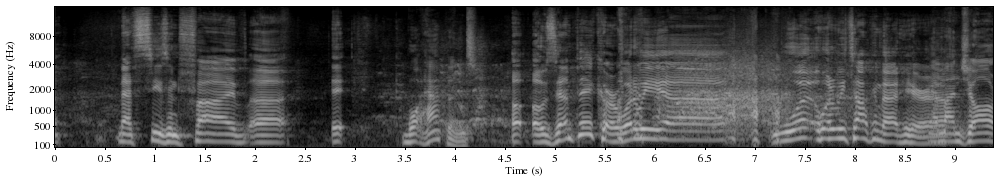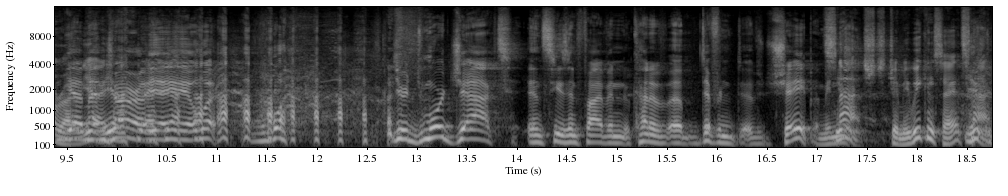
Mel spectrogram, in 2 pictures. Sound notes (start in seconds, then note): 5.5 laughter; 9.8 laughter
